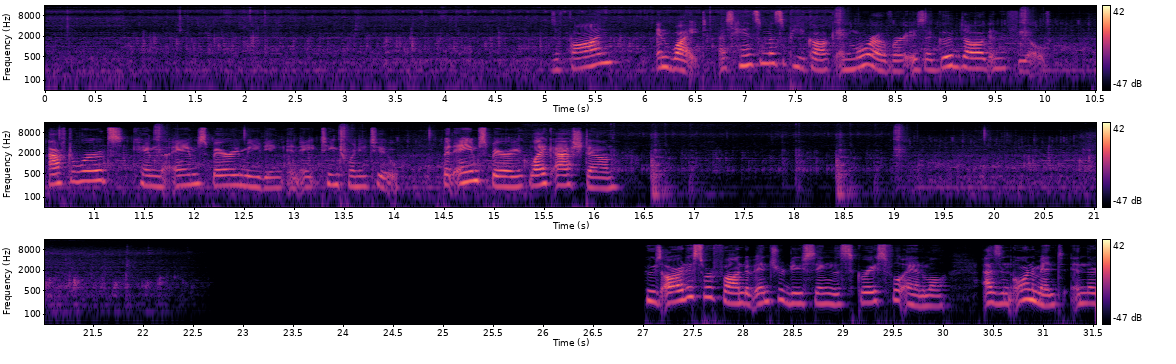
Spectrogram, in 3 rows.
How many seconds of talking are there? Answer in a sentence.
The talking can be heard for 16 seconds in total.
